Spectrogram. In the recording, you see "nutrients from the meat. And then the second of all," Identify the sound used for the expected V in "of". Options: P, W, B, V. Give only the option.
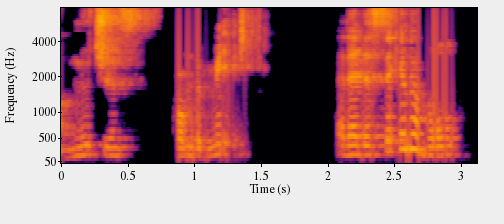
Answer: B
